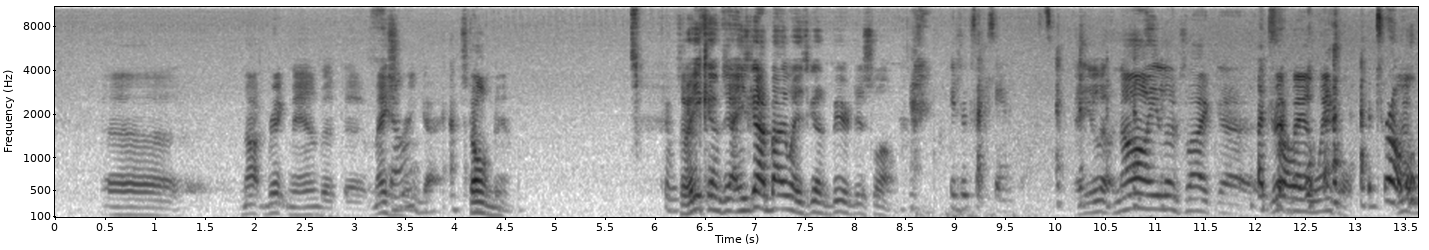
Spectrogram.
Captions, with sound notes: ” He is a famous, not a brick man but… Stone. Masonry guy, stone man. So he comes out. By the way, he has got a beard this long. He looks like Santa Claus. (Laughs) No, he looks like… A troll.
